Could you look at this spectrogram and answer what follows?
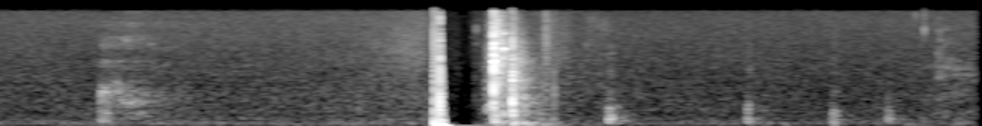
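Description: A golf club strikes a ball into a simulator screen while hitting a fade. One sharp, loud crack is followed by a brief rustle and a few faint taps and thuds, in an otherwise quiet room.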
